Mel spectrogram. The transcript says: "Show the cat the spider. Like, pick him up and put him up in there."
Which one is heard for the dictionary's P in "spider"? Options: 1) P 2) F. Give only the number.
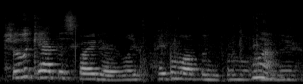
2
